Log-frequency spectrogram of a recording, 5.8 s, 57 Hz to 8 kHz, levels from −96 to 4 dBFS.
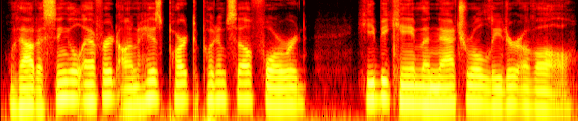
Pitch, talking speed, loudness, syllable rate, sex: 120 Hz, 185 wpm, -17 LUFS, 5.4 syllables/s, male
